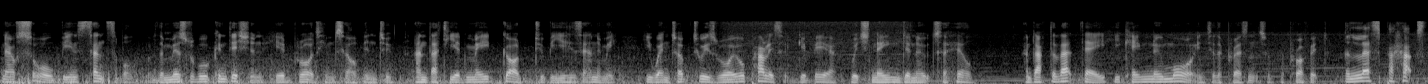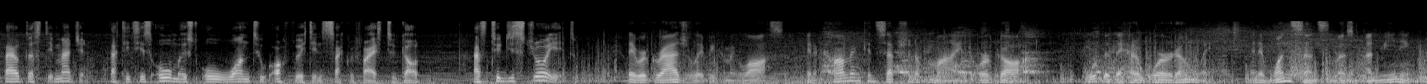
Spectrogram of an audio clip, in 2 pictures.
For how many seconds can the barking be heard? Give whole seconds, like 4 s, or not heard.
3 s.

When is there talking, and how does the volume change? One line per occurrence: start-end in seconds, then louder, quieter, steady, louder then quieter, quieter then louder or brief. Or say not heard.
0.0-28.5 steady.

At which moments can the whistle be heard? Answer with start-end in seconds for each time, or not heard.
not heard.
